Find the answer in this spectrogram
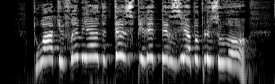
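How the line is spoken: Exclaimed. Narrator (French): s'écria Madame Wesley

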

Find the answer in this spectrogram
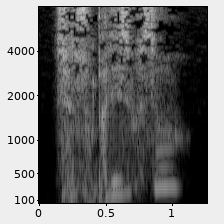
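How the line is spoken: Exclaimed. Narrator (French): s'écria Harry

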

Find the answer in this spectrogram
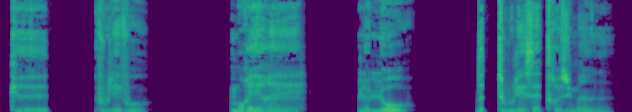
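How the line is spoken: Dying whisper. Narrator (French): murmura Mercant avant de rendre son dernier souffle

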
